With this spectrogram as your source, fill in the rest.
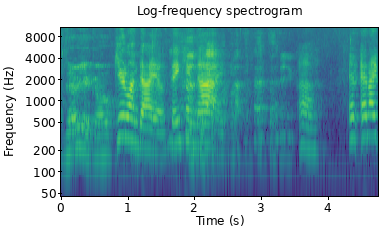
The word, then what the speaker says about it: Ghirlandaio: I don't know how to pronounce his last name. Does anybody? Ghirlandaio. There you go. Ghirlandaio.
